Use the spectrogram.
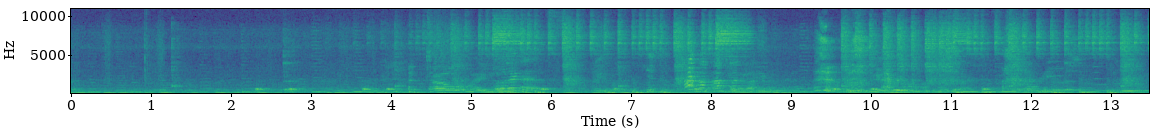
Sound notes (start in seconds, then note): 0.1 quirky music; 6.5 laughs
